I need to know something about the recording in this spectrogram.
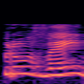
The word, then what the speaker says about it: provém: receber o acento tá elas são pronunciadas igualmente tanto no singular quanto no plural só que no singular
